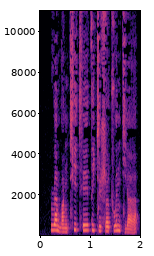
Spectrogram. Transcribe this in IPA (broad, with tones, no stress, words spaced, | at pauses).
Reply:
ɻä˥˩mwɑ˧˥ŋt͡ɕʰi˥˩t͡sʰe˥ɪ̯ t̪i˥˧t͡ɕi˥˧ʂä˥˧ ʈ͡ʂwə˥˩nt͡ɕjä˨˩˦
